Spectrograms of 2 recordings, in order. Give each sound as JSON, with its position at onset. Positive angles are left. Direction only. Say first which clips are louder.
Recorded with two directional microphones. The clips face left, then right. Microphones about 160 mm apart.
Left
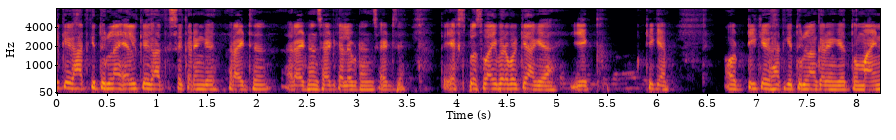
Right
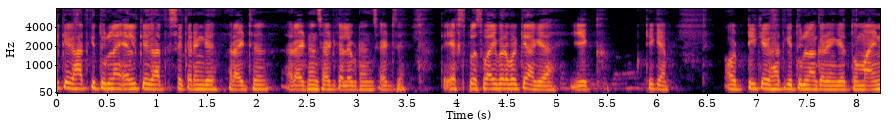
{"t": 0.1, "sound": "speech", "louder": "right 5 dB", "side_deg": -75}
{"t": 5.9, "sound": "speech", "louder": "right 5 dB", "side_deg": -55}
